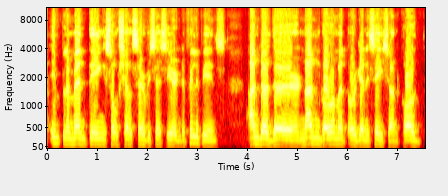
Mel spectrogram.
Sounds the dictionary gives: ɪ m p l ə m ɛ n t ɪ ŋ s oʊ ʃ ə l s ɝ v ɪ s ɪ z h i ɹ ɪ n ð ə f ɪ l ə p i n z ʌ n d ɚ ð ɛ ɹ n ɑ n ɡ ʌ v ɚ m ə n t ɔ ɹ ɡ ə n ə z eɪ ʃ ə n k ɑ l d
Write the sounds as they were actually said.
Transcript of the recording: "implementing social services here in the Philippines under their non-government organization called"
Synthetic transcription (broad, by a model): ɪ m p l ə m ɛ n t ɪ ŋ s oʊ ʃ ə l s ɝ v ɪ s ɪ s h i ɹ ɪ n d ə f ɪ l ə p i n s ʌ n d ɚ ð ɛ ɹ n ɑ n ɡ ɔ v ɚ m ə n t ɔ ɹ ɡ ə n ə s eɪ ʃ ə n k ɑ l d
